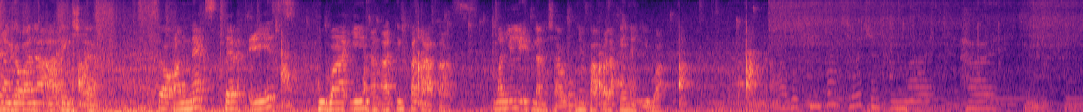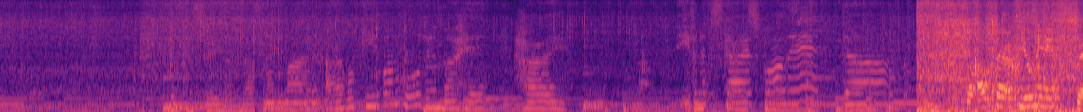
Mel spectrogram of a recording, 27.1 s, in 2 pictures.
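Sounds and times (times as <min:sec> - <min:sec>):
background music: 0:08.4 - 0:27.0
potatoes sizzling in oil: 0:09.6 - 0:27.0.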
